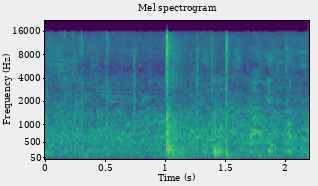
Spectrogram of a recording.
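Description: A pole vaulter's pole knocks sharply into the planting box.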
